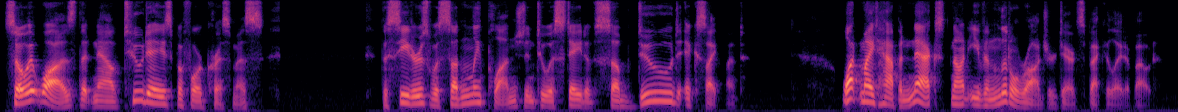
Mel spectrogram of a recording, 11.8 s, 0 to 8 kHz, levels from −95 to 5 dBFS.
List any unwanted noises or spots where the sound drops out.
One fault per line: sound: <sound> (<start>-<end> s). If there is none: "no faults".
no faults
